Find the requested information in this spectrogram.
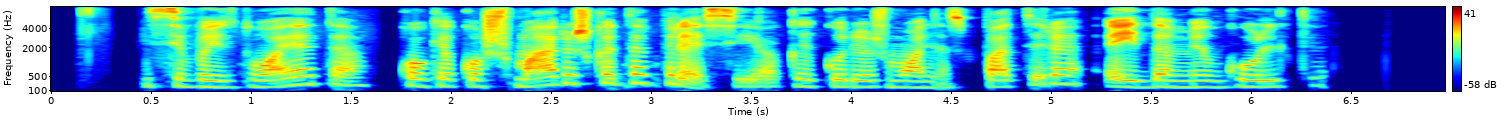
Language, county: Lithuanian, Utena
